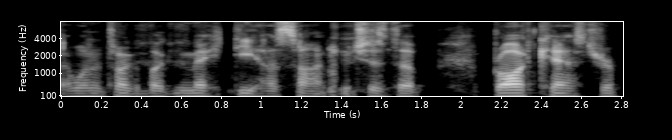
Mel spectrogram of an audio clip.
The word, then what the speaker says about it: Mehdi: It's Mehdi.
